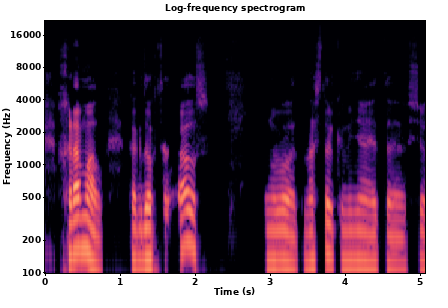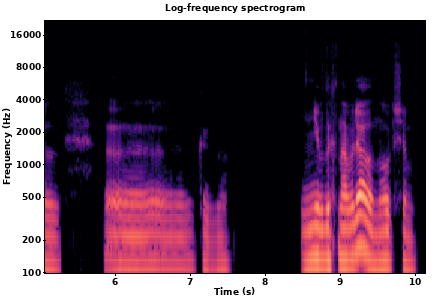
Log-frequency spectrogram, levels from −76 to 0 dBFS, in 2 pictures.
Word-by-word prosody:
хромал, 155 - +4 0.3
как 125 -1 -2
доктор 130 - +1
Хаус. 175 - +1 0.7
Вот, 120 -4 -1
настолько 125 +3 -3
меня 120 -1 -2
это 110 -2 -4
всё, 110 -4 -6 0.6
э, 110 -1 -4
как 105 -3 -10
бы 100 0 -11 1.0
не 125 +3 +1
вдохновляло, 130 +4 +5
но 115 +1 -1
в - - +2
общем 115 -3 -7
120 Hz, 100 wpm, -24 LUFS, 110-130 Hz, 1.0 s, вдохновляло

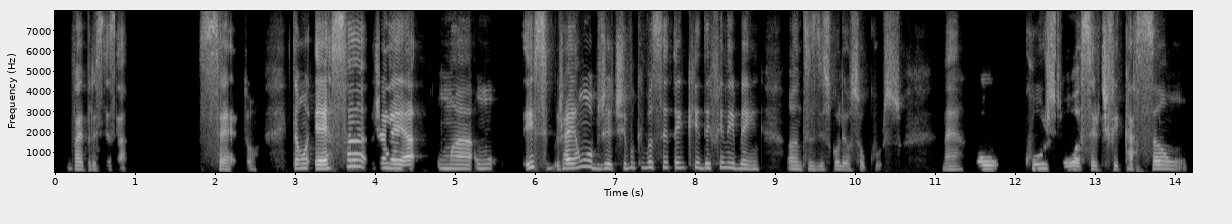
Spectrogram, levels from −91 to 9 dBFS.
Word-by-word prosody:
Vai 180 -4 -1
precisar, 160 0 -4 0.9
certo. - - -1 0.4
Então 215 +1 -1
essa 225 +10 +7
já 230 -2 +2
é, 200 -2 +6
ah, 200 - +5 0.3
uma 205 -2 -2
um 210 +1 -9 0.4
esse 280 - +4
já 220 - +2
é 225 +1 +2
um 305 +5 -5
objetivo 215 0 -3
que 235 - -16
você 260 +1 -2
tem 245 +1 -6
que 255 +1 -5
definir 235 +2 -5
bem 195 -3 -5 0.3
antes 175 -3 -6
de 160 - -8
escolher 160 +1 -4
o - - -12
seu - - -3
curso, - - -6 0.5
né, 160 +2 -6 0.2
ou 185 0 -3 0.3
curso 205 0 -1
ou 165 +2 -2
a 165 - -2
certificação, 180 +2 +2
205 Hz, 140 wpm, -24 LUFS, 180-230 Hz, 0.9 s, essa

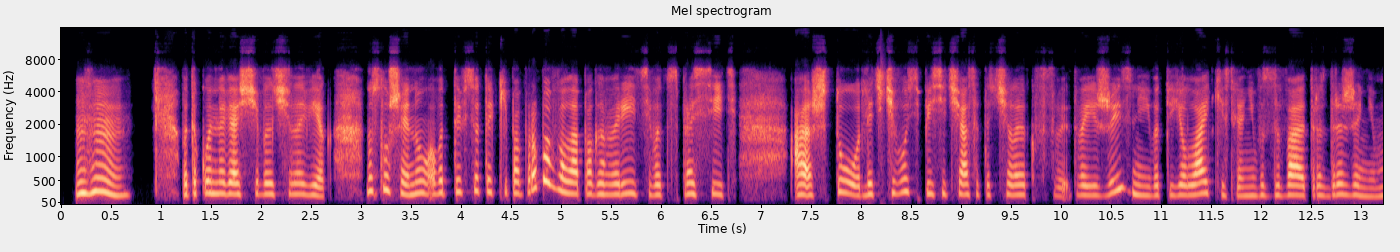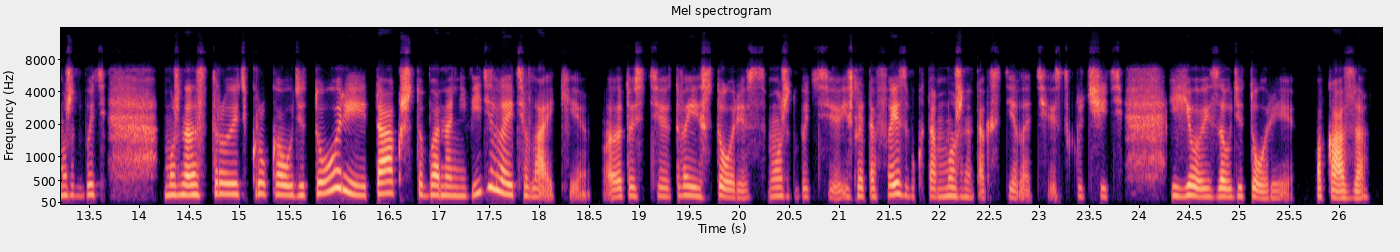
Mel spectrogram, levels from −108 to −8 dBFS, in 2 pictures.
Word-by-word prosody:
Мгм. 235 -5 +4 0.5
Вот 215 - 0
такой 240 +1 +2
навязчивый 225 -1 +5
человек. 215 -4 +2 0.3
Ну, 280 - +2
слушай, 275 -8 +5
ну, 235 +1 +1
а - - +2
вот 250 0 -2
ты 265 - -1
всё-таки 265 -1 -2
попробовала 270 - +5
поговорить 220 0 -1
и 205 - -8
вот 205 -1 -2
спросить: 220 -1 -3 0.5
"А - - +8
что, 240 -7 +2
для 215 +3 0
чего 240 +4 +3
сейчас 225 -4 +1
этот 205 -1 -10
человек 205 0 0
в - - -17
сво 180 - -12
твоей 195 -1 -2
жизни 225 - 0
и - - -8
вот 200 +1 -6
её 200 +1 -1
лайки, 220 +1 +3
если 185 -1 -6
они 185 +1 -6
вызывают 200 0 +3
раздражение?" 195 -2 -3
Может 195 +1 -4
быть, 205 +3 -7 0.6
можно 205 0 +2
настроить 220 0 -1
круг 220 -2 -5
аудитории 205 - 0
так, 235 +1 +4
чтобы 205 -1 +1
она 195 -1 0
не 180 -1 -8
видела 265 - -1
эти 205 -4 0
лайки? 185 +4 -5 0.2
Э, 160 +2 -2
то 180 +2 -8
есть, 180 +1 -7
э, 175 -1 -6
твои 185 -1 -3
сторис. 155 -5 -4
Может 175 -2 -5
быть, 165 +1 -12
если 175 +2 -5
это 170 0 -6
"Фейсбук", 200 -1 -2
там 170 -1 -4
можно 170 -3 -3
так - - -7
сделать: 485 - -9
исключить 170 -1 -6 0.5
её 185 0 0
из 170 0 -6
аудитории 165 -5 -4 0.2
показа. 140 -3 +1
205 Hz, 155 wpm, -24 LUFS, 185-225 Hz, 0.6 s, А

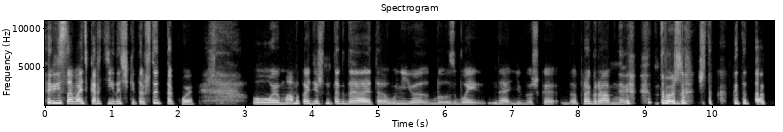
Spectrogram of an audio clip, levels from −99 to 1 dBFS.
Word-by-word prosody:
рисовать 265 -7 +6
картиночки. 250 -1 -1
А 230 - -4
то - - 0
что 355 - -1
это 265 - -3
такое? 205 -5 -1 0.9
Ой, 200 -1 +2
мама, 230 +6 -1
конечно, 245 0 0
тогда 225 -3 +2
это 200 -2 -2
у - - -8
нее 215 -2 -5
был 220 +1 -7
сбой, 210 -3 -5
да, 215 -8 -7
немножко 210 -1 -9 0.4
программный 225 0 +1 0.4
тоже. 280 -2 +8 0.2
Что 295 -1 -5
как - - -19
это 285 -5 0
так? 205 +4 +3
225 Hz, 130 wpm, -23 LUFS, 210-255 Hz, 0.9 s, тоже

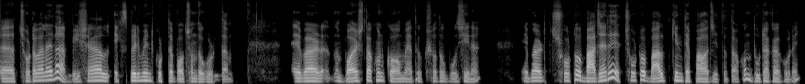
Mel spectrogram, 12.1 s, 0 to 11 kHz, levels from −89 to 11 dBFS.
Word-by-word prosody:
আ - - +1 0.3
ছোটবেলায় 145 +7 +2
না - - +6 0.2
বিশাল 135 +7 +2 0.2
এক্সপেরিমেন্ট 140 +3 +2
করতে 135 -3 -1
পছন্দ 105 +1 -1
করতাম। 95 +1 -7 1.0
এবার 120 +1 +5 0.5
বয়স 120 +3 +5
তখন 150 +2 +1
কম 105 +1 +2
এত 100 - -14 0.2
শত 125 -1 -7 0.2
বুঝি 105 +3 -5
না। - - -5 0.8
এবার 130 +2 +3 0.3
ছোট 140 -2 -2 0.2
বাজারে 140 - +5 0.2
ছোট 150 -2 -3 0.2
বাল্ব 135 +5 +5
কিনতে 135 -5 +1
পাওয়া 105 -1 +2
যেত 100 -2 -9 0.2
তখন 175 - -4
২ 115 - -1
টাকা 115 -1 -1
করে। 95 +12 -6
125 Hz, 140 wpm, -25 LUFS, 110-140 Hz, 1.0 s, না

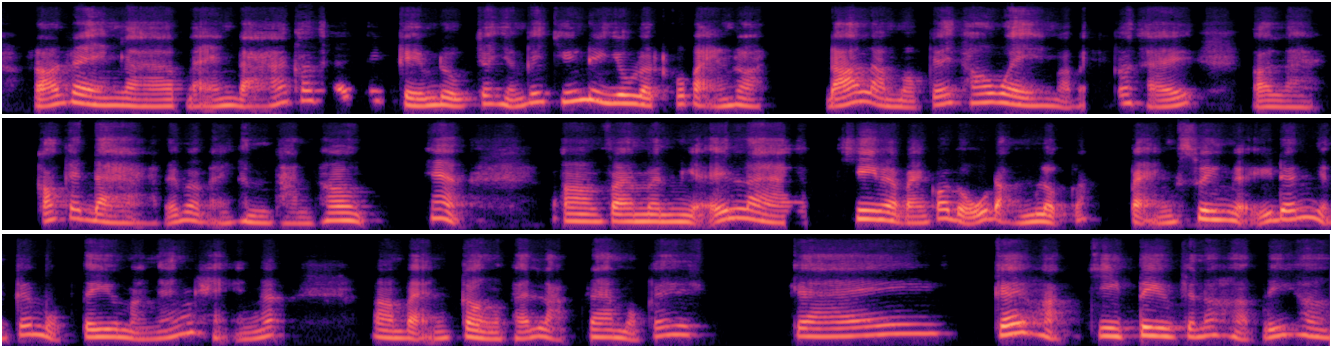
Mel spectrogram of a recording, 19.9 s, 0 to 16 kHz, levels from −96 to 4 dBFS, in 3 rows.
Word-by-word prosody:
Rõ 230 - +3
ràng 235 -6 +3
là 185 -2 0
bạn 185 +3 -2
đã 225 +9 -2
có 335 - +1
thể 335 +2 -5
tiết 325 0 -13
kiệm 200 -1 +2
được 195 -4 +2
cho 245 - -2
những 195 -4 -1
cái 285 - 0
chuyến 310 +3 +3
đi 355 - +6
du 255 - +8
lịch 220 -4 +3
của 240 - -2
bạn 200 -5 -2
rồi, 200 -3 -1 0.3
đó 290 - +5
là 255 - +1
một 165 -3 -4
cái 235 +4 -2
thói 275 +1 0
quen 215 -8 +2
mà 180 - -7
bạn - - -14
có 255 - -3
thể, 195 +8 -1 0.3
gọi 160 +1 -1
là, 165 -1 -7 0.3
có 225 - +2
cái 285 - -1
đà 190 -8 0
để - - -4
mà 230 - -1
bạn 175 -4 -10
hình 175 -3 -2
thành 155 -1 -9
hơn 225 0 +4 0.4
hén. 280 -2 +3 0.4
Ờ, 205 -1 +1
và 205 -1 +5
mình 200 -1 +3
nghĩ 250 - +2
là 250 -11 +2 0.4
khi 265 -1 +8
mà 230 -3 +6
bạn 170 -1 -1
có 280 - +3
đủ 270 - +3
động 185 -6 0
lực 195 -3 +4
á, - - -9 0.2
bạn 175 +3 0
suy 265 +5 +5
nghĩ 220 -3 0
đến 260 +6 +3
những 220 -11 -3
cái 275 +6 0
mục 260 -5 -3
tiêu 215 0 +3
mà 190 -5 -3
ngắn 200 - -4
hạn 165 +4 -9
á, 250 +1 -4 0.4
ờ, 205 -5 -1
bạn 180 0 -1
cần 195 -4 +2
phải 175 -1 -2
lập 225 - -3
ra 215 -2 0
một 190 - -3
cái 270 +3 -5 0.4
cái 235 +2 +1 0.6
kế 290 +4 +8
hoạch 275 -7 -3
chi 235 -1 +2
tiêu 245 -3 +7
cho 225 - -1
nó 245 - -2
hợp 245 -3 -5
lý 230 +6 -1
hơn. 235 -6 -2
220 Hz, 255 wpm, -25 LUFS, 190-255 Hz, 0.6 s, du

